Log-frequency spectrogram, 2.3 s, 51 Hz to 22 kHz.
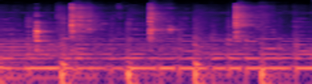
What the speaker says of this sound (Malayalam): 1 ടേബിൾ സ്പൂൺ കൊണ്ട് ചെറുതായിട്ട് ഇളക്കി കൊടുക്കാം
